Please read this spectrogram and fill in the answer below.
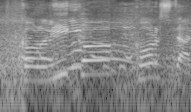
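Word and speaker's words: Koliko košta: So he told me to say, Corsica. Costa. Corsica. Costa. Is it Corsico Costa? Corsico? Koliko Costa. That's how you say how much.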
